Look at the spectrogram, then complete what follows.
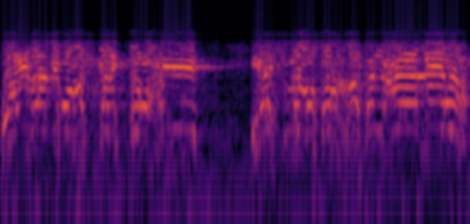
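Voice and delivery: very high, impassioned sermon shout; full-force preaching. Real, not acted. Preacher announces Ali's victory to the congregation, triumphant high-pitched preaching. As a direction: cry out the climax, falling on the last words.

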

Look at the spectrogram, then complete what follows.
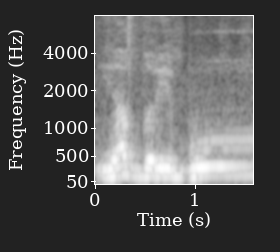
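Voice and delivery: يضربون spoken very slowly, each syllable spaced; slow model word; slow demo. Shown as a demonstration. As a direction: stretch out يضربون. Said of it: "فماذا صارت الكلمة؟".

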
